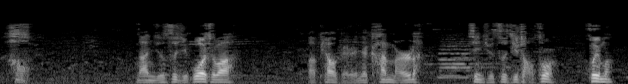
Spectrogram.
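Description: An actor playing a caring but pushy young male teacher in a radio drama, brisk, blunt and urging. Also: fairly low pitch, lo-fi sound, some chatter behind, slight background noise, natural voice.

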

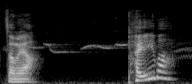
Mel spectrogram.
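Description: A bullying street thug in a radio drama, leering and taunting. His voice runs high and swings widely as he blusters and threatens, with faint noise in the recording. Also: wildly swooping pitch, a little slow, fairly bright tone, full character voice. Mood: smug, leering.

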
